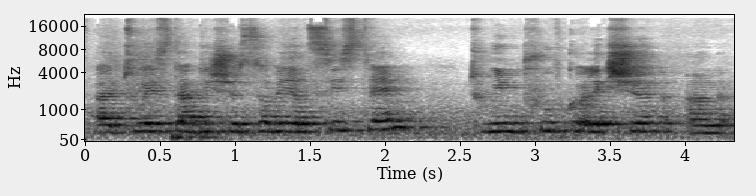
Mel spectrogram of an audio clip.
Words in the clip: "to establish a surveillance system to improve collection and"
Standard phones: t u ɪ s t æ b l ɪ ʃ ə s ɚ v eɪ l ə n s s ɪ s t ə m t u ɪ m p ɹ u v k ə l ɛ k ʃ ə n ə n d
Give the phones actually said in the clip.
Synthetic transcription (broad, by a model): t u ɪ s t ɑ b l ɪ ʃ ə s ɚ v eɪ ə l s s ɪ s t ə m t u ɪ m p ɹ u v k ə l ɛ k ʃ ə n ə n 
